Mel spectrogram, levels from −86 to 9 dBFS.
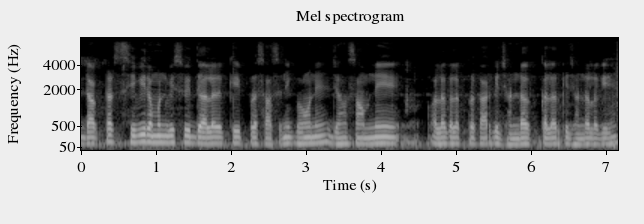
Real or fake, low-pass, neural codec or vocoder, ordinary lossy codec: real; 7.2 kHz; none; AAC, 48 kbps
